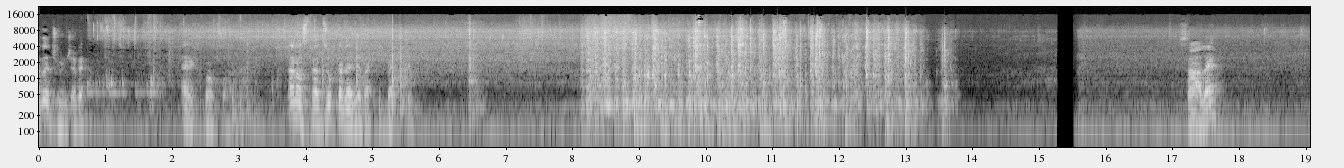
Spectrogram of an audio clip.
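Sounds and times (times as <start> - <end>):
pumpkin sizzling in hot oil: 0.8 - 13.4.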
